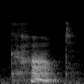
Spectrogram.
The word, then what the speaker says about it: Comte: All right, there's another writer, a French writer by the name of Auguste Comte, right? And so Auguste Comte, Auguste, Auguste, Auguste, and then the last name is pronounced Comte, and it's Comte, Auguste Comte, Comte.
